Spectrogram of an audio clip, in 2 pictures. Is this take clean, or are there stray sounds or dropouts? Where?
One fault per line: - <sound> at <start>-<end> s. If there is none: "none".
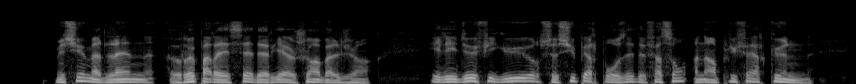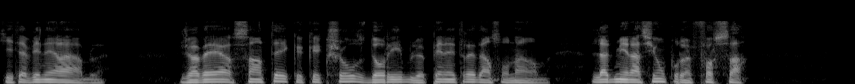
none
